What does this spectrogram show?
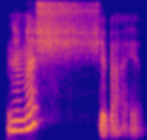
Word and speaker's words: Namah Shivaya: Namaha Shivaya or Namah Shivaya. Most people will write it like this, Namah Shivaya. But when they're chanting, you'll hear Om Namah Shivaya. You'll hear them pronouncing it more like this. It's not right, wrong.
